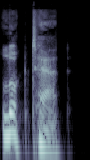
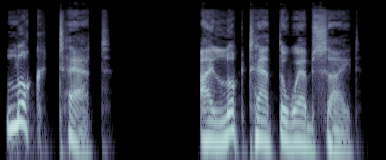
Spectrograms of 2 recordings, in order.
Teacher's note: The t from looked jumps over to the at the vowel in at becomes a schwah.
